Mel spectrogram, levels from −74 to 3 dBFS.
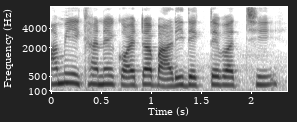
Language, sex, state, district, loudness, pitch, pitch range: Bengali, female, West Bengal, Alipurduar, -17 LUFS, 250 Hz, 235-260 Hz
